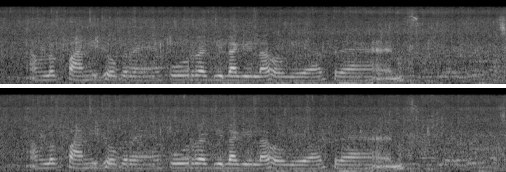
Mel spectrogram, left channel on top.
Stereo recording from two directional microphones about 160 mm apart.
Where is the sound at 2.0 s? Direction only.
5° left (ahead or behind).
